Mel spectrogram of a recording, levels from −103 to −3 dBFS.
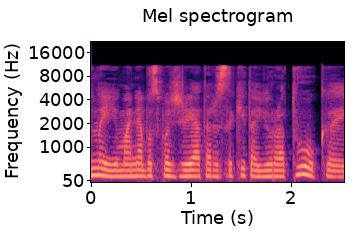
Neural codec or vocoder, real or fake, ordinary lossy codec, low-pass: none; real; AAC, 32 kbps; 10.8 kHz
